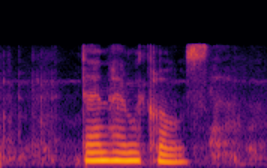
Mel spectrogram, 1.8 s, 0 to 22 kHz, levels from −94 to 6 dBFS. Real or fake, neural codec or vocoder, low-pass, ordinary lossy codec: fake; codec, 16 kHz, 2 kbps, FunCodec, trained on Chinese and English, 25 frames a second; 7.2 kHz; none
